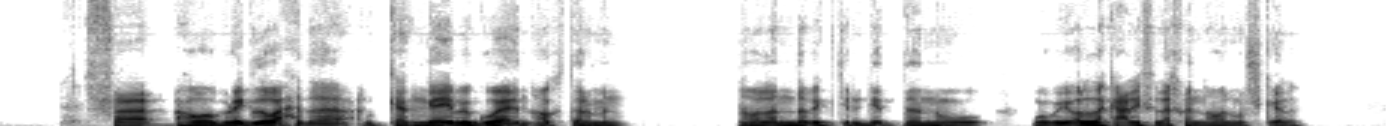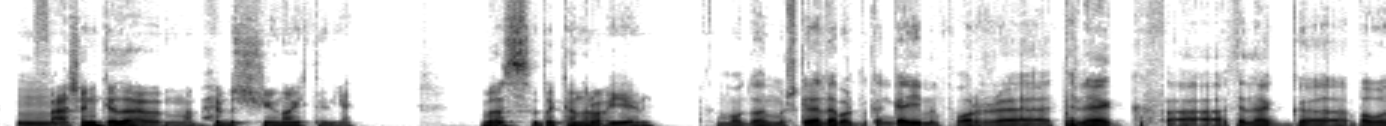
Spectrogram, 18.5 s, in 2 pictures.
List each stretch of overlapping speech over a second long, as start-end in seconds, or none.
none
